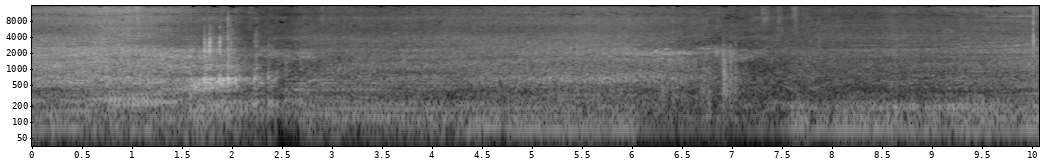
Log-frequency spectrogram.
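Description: Car engines rumbling as cars drive slowly past one after another. A Chevrolet Camaro SS's V8 is loudest about two seconds in, and a Jeep Wrangler passes later.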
